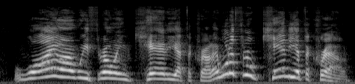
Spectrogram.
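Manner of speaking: put-on high, loud petulant girl's demand; whiny demanding princess. Sulky princess demanding candy from the parade float.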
